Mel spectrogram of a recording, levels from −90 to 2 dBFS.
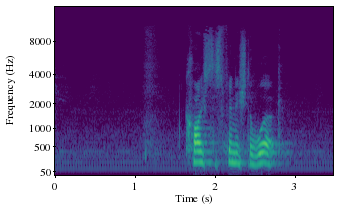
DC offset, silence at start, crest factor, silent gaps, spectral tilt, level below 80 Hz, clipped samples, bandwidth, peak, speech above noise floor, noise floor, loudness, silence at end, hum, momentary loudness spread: under 0.1%; 1.65 s; 24 dB; none; -6.5 dB/octave; -82 dBFS; under 0.1%; 11 kHz; -10 dBFS; 34 dB; -64 dBFS; -31 LUFS; 0.65 s; 50 Hz at -55 dBFS; 13 LU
